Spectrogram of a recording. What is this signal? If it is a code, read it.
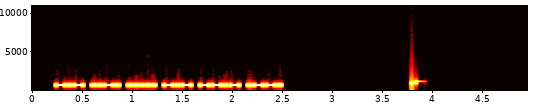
Morse code, heard as a keyed tone, about 40 wpm, 700 Hz. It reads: KF5KQP
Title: USA Call Signs - 6 Characters - 6x Character Spacing - 40wpm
